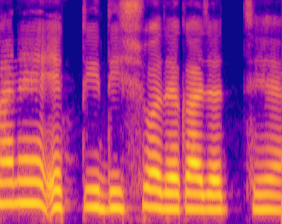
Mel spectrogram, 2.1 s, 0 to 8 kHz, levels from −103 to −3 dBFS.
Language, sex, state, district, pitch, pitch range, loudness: Bengali, female, Assam, Hailakandi, 225 Hz, 205-235 Hz, -15 LUFS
